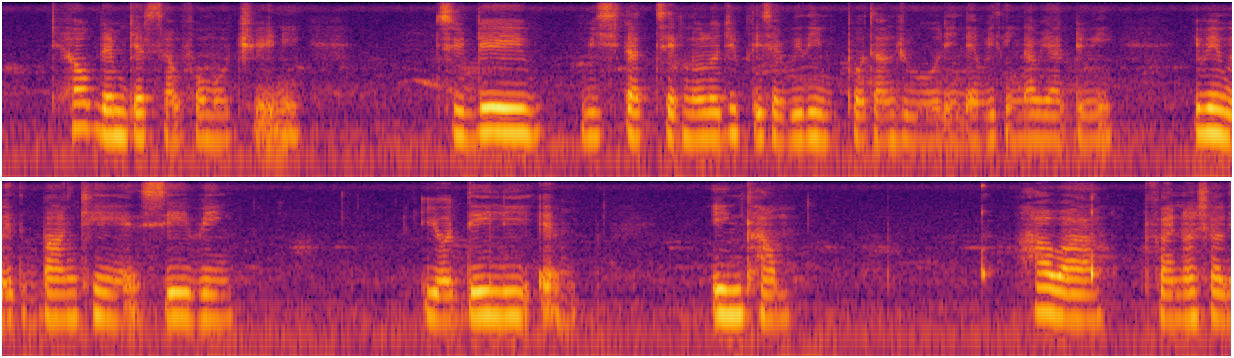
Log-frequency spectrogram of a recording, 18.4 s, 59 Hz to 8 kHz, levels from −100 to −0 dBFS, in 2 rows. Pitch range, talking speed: 160-185 Hz, 115 wpm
